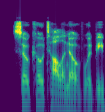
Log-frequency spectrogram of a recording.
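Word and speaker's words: Kotolynov: In most parts of Russia, an unstressed O is pronounced as though it were a short A. So Kotalenov would be pronounced Catalino with stress on the third syllable.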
